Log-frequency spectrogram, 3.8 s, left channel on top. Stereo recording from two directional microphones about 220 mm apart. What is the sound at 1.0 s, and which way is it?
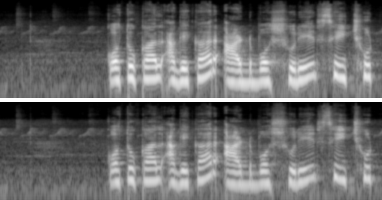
Speech, 25° left (ahead or behind).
